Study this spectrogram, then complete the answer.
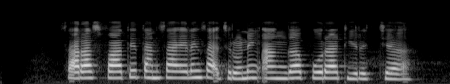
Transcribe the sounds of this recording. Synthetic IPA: saɾasfat̪it̪ansaelɪŋsa̰ʔd̥ʒ̥əɾonɪŋʔaŋɡapuɾad̪̥i̤ɾəd̥ʒ̥a̤

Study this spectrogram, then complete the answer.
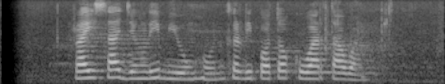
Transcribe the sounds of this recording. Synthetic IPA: raisad͡ʒɨŋlibiuŋɦunkɨrdipɔt̪ɔkuwart̪awan

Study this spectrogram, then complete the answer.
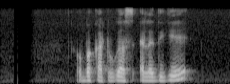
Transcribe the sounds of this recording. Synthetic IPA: o̰bəkaʈuɡasæ̰ləd̪iɡe

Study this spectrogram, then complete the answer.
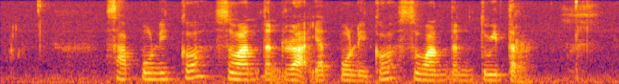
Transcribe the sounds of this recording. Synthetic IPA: sapunikɔsəwant̪ənra̰ʔjat̪̚punikɔsəwant̪ənt̪uwit̪ər

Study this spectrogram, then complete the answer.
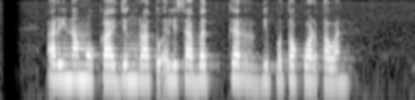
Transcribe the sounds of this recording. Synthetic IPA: ʔa̰ɾinamɔkad͡ʒɨŋrat̪uɛlisabɛt̪̚kɨrdipɔt̪ɔkwart̪awan

